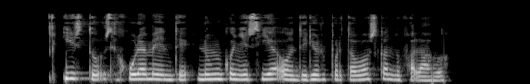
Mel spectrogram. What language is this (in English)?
Galician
